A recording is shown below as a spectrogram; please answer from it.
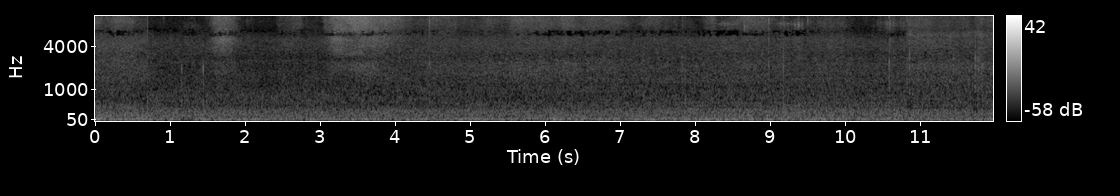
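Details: Steady low rumble of wind buffeting the microphone, like surf or a passing vehicle, with no animal calls heard throughout.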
